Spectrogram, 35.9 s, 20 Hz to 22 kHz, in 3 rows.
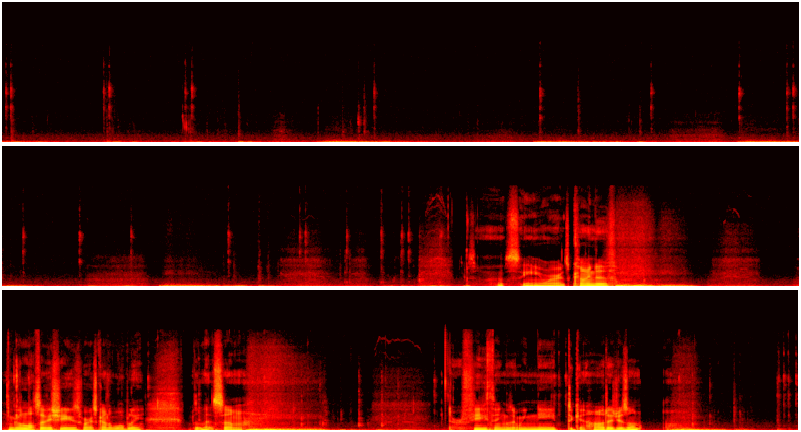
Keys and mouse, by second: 0.0 ctrl+super+click, 1.5 ctrl+super+click, 2.7 ctrl+super+click, 3.5 super+3, 5.1 super+1, 5.5-8.0 alt+super+drag, 9.7-11.0 alt+super+drag, 11.8 super+click, 12.3 alt+super+click, 13.9-15.3 alt+super+drag, 15.8 super+3, 16.4 super+click, 17.1 super+right click, 17.9 super+click, 18.5-24.3 alt+super+drag, 25.5 alt+super+click, 26.9 super+1, 27.7 super+click, 27.9 super+2, 29.0 super+1, 30.4 super+right click, 32.2 super+click, 33.2 alt+super+click, 35.6 ctrl+shift+super+click, 35.7 ctrl+shift+super+click.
